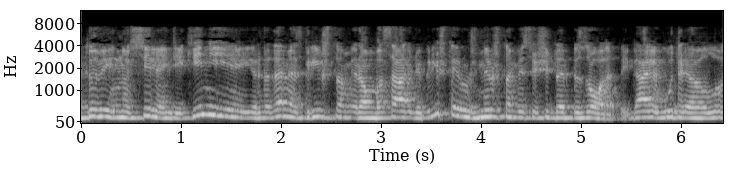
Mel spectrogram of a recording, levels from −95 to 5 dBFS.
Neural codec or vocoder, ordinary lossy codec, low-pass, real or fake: codec, 16 kHz, 8 kbps, FunCodec, trained on LibriTTS, 25 frames a second; MP3, 48 kbps; 7.2 kHz; fake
